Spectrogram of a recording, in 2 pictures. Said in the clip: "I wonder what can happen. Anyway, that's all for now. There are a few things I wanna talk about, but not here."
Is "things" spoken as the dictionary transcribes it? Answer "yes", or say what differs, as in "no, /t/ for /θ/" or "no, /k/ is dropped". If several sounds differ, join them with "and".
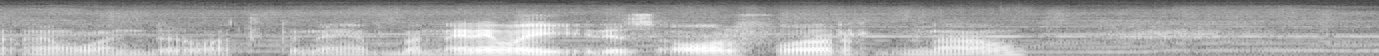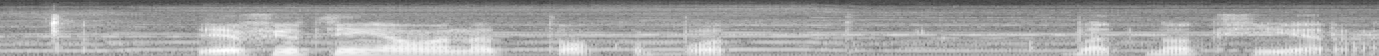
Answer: no, /t/ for /θ/ and /z/ is dropped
